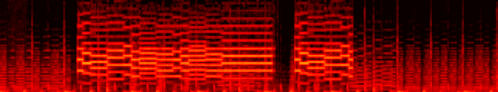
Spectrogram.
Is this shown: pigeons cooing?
no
